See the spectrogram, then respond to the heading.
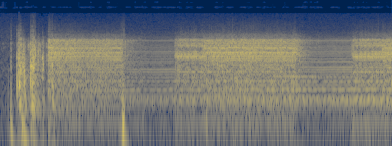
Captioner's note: alarms blaring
